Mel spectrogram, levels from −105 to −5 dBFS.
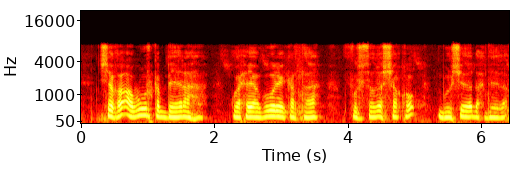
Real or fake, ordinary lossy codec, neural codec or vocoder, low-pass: fake; Opus, 64 kbps; codec, 16 kHz, 4 kbps, FunCodec, trained on Chinese and English, 50 frames a second; 7.2 kHz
